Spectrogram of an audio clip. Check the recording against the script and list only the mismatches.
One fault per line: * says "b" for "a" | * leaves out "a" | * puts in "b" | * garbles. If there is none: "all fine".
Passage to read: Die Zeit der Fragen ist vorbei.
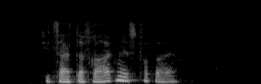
all fine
